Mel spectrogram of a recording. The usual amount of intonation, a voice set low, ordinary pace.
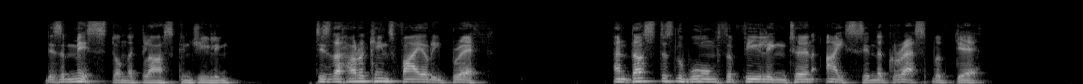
No: wide, 5.7 semitones; low, 115 Hz; average, 150 wpm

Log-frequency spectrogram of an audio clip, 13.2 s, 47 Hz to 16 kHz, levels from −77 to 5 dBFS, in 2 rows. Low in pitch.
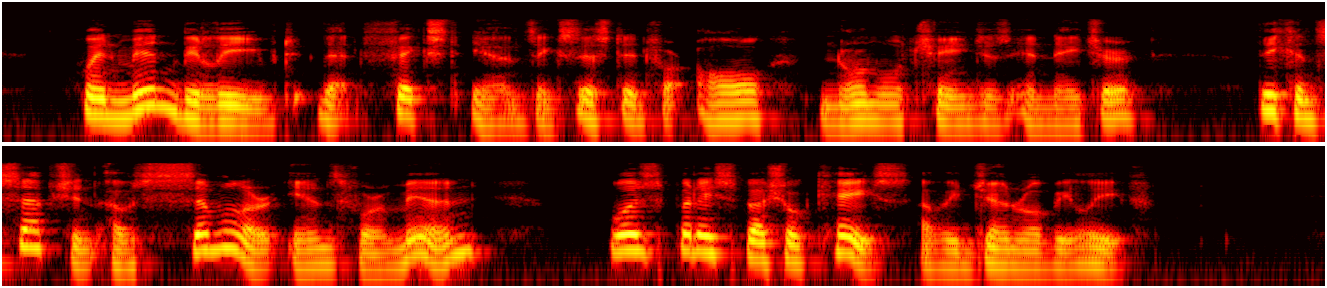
Yes: low, 115 Hz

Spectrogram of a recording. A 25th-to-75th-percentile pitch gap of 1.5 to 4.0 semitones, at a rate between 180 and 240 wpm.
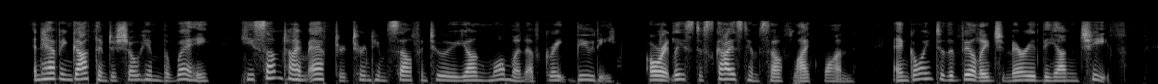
No: average, 4.5 semitones; average, 195 wpm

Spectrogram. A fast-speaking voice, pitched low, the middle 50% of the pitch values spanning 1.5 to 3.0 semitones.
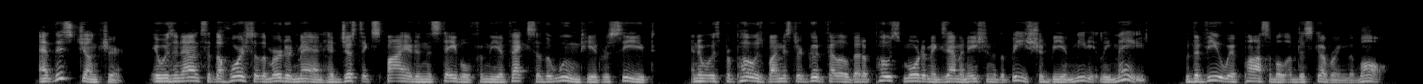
No: fast, 235 wpm; low, 130 Hz; average, 4.4 semitones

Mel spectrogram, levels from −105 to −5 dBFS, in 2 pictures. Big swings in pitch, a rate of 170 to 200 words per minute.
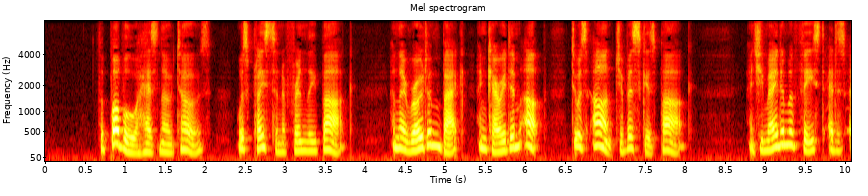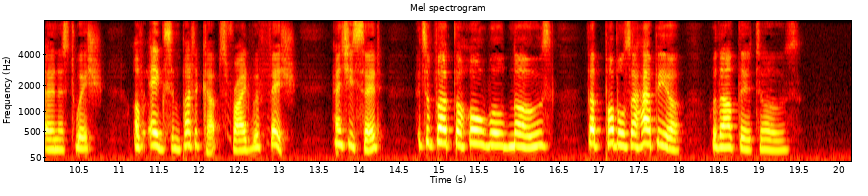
Yes: wide, 6.3 semitones; average, 180 wpm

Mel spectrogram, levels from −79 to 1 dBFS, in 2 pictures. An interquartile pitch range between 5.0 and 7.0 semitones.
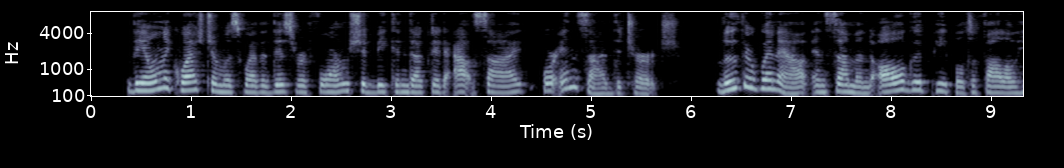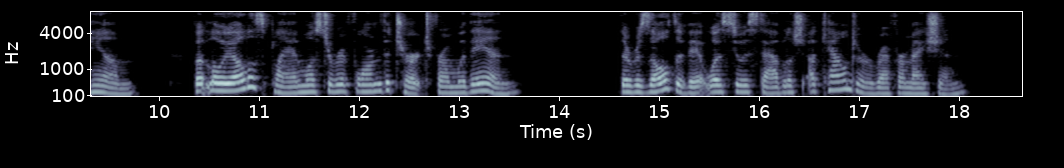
No: average, 4.0 semitones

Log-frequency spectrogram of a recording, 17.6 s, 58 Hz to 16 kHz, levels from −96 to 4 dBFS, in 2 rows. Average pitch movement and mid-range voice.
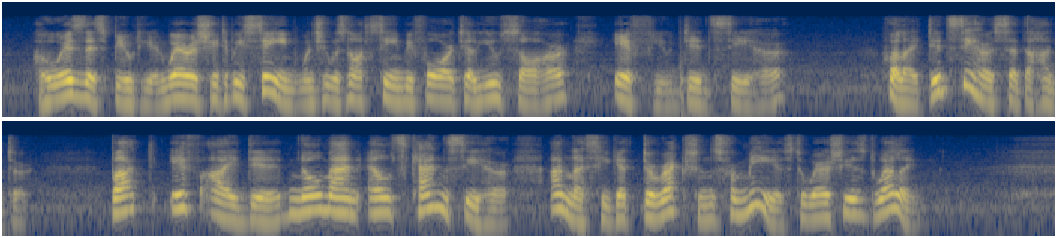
No: wide, 7.5 semitones; medium, 145 Hz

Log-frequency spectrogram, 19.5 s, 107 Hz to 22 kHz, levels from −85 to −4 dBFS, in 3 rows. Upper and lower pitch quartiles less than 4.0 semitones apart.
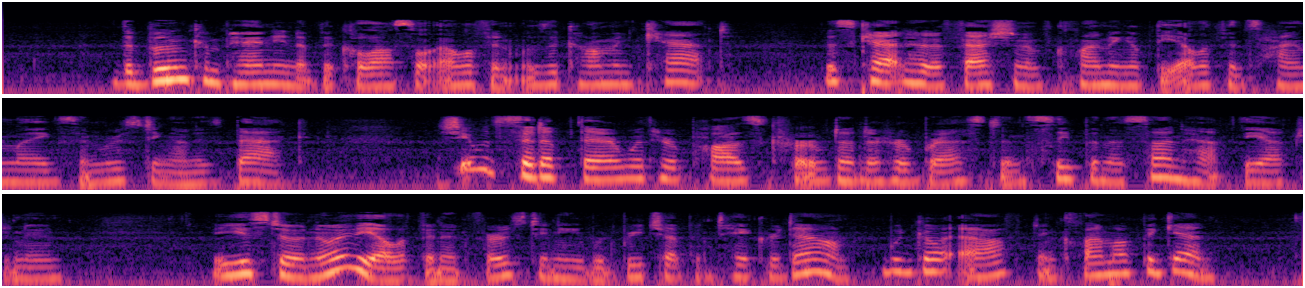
Yes: average, 3.4 semitones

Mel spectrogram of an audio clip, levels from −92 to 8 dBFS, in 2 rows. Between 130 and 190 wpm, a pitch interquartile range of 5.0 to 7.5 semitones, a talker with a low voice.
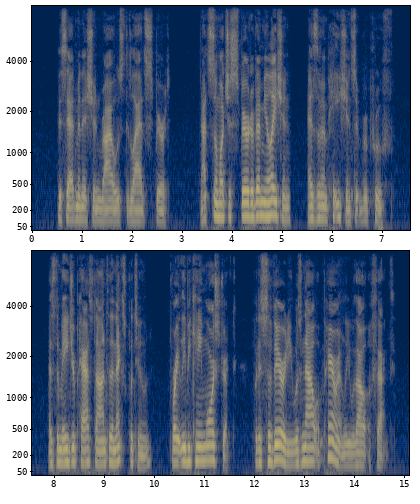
No: average, 155 wpm; average, 4.1 semitones; low, 125 Hz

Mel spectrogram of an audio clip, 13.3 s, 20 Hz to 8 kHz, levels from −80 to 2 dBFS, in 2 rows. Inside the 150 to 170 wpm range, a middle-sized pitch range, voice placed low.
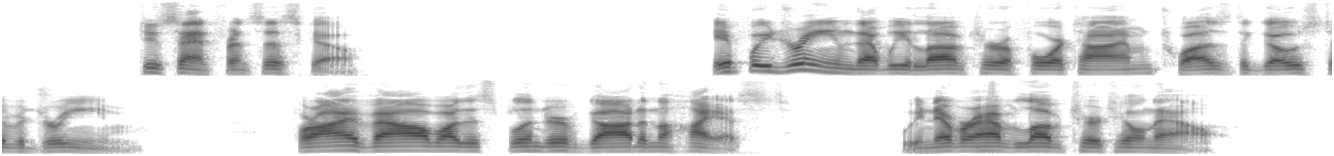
No: average, 160 wpm; narrow, 2.1 semitones; low, 115 Hz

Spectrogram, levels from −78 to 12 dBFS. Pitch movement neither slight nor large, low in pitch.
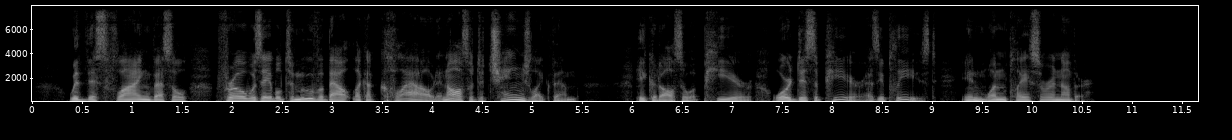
No: wide, 6.3 semitones; low, 105 Hz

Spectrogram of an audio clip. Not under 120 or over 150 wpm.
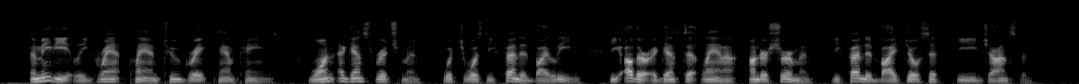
Yes: average, 140 wpm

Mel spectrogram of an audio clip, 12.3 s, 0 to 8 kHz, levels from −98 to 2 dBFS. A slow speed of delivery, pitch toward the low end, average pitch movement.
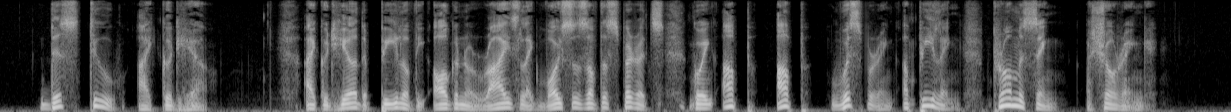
No: slow, 125 wpm; low, 110 Hz; wide, 6.5 semitones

